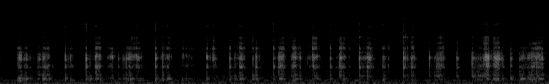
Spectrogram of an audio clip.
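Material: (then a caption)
Cardboard. Long nails scratch quickly over the face of a small, hollow printed paperboard box held on a knit surface, tracing letters. The result is a rapid, dry run of short scratching strokes with a papery rasp centered around 1.3 kHz and some brighter hiss, with very little low end.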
